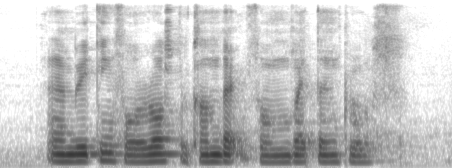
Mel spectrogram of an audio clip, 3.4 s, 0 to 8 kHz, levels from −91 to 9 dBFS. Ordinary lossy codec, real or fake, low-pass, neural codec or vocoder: none; fake; 7.2 kHz; codec, 44.1 kHz, 3.4 kbps, Pupu-Codec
